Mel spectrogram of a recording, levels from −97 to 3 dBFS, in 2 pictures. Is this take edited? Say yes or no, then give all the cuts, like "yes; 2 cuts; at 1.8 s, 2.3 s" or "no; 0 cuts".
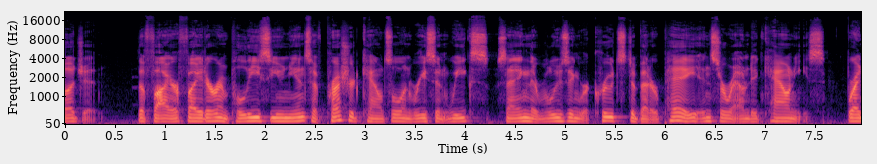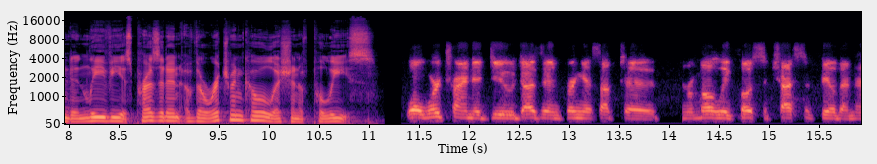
yes; 1 cut; at 14.1 s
